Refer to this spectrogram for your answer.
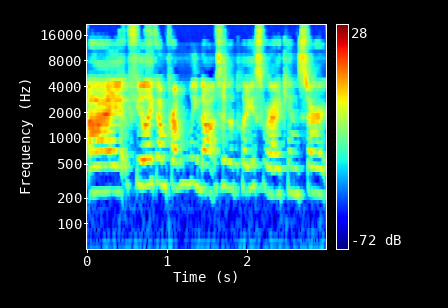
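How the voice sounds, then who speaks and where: A high-pitched woman speaks with fairly even intonation. Audible room echo is present. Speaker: vlogger and podcast host. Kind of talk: casual vlog monologue. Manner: rambling with many fillers.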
